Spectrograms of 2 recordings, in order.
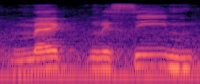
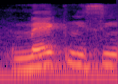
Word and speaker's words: McKinsey: Spelling लिखिएगा आप लोग, इस ये इंग्लिश शब्द है मैकनिसी मॉडल, MCKINSEY, मैकनिसी मॉडल।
